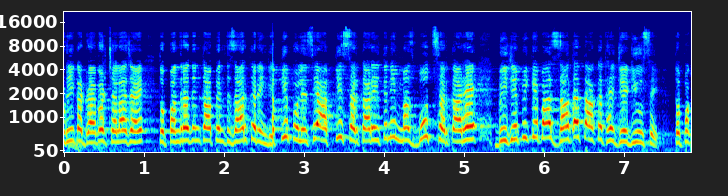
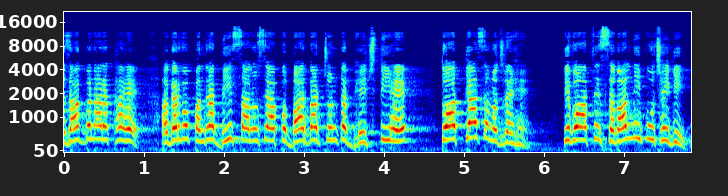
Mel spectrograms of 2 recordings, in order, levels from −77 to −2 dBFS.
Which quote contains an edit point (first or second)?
first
